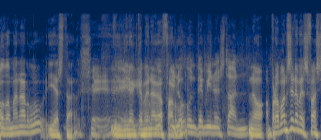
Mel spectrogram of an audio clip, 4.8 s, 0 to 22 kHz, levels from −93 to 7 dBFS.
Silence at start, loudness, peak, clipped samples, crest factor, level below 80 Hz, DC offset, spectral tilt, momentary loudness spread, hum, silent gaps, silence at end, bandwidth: 0 s; -26 LUFS; -14 dBFS; under 0.1%; 12 dB; -44 dBFS; under 0.1%; -6 dB/octave; 7 LU; none; none; 0 s; 15.5 kHz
